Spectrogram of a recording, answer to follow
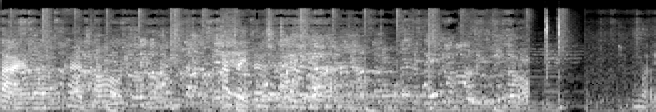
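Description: Noisy restaurant chatter: many voices talking over one another from the surrounding tables. It cuts off suddenly about five seconds in, followed by two sharp clicks.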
